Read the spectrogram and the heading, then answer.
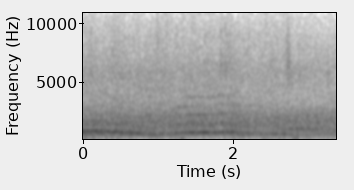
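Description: The audience of the Vermilion Minotaur cheers and applauds steadily for the next guest, a dense wash of clapping with a few whoops rising above it.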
